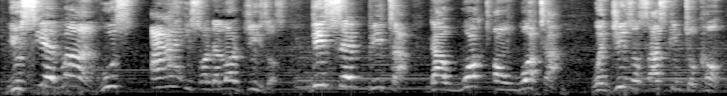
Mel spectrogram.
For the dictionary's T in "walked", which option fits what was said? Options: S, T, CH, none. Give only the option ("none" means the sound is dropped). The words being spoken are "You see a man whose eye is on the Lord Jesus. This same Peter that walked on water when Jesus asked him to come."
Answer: T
